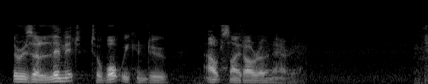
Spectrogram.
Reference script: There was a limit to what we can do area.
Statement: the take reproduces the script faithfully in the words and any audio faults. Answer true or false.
false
